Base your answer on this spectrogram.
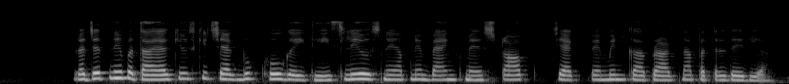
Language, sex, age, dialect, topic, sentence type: Hindi, female, 31-35, Hindustani Malvi Khadi Boli, banking, statement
